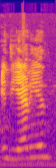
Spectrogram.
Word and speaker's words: Indianian: Yeah, if you're from Indiana, it's called Indianian.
